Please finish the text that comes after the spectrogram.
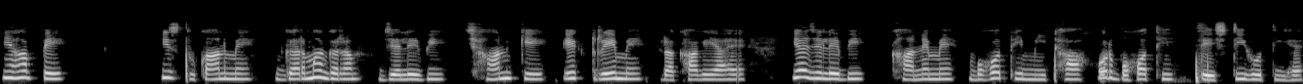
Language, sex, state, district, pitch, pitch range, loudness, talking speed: Hindi, female, Bihar, Saran, 245 Hz, 230-260 Hz, -17 LUFS, 130 wpm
